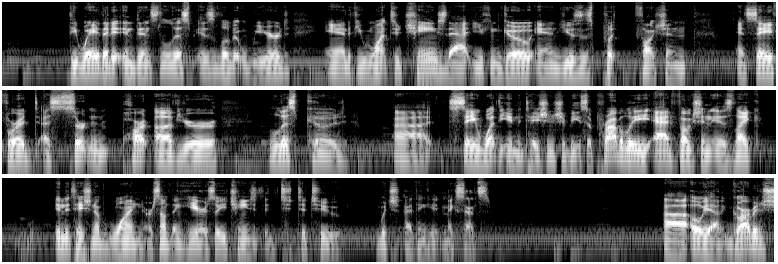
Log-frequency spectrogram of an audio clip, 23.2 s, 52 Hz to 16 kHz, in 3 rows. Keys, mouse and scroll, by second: 0.0-6.5 typing, 7.6-9.1 typing, 12.1 Escape, 12.4-19.0 typing, 22.4 k.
